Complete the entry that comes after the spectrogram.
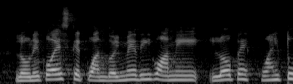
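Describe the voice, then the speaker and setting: A woman with a Puerto Rican accent is heard on a very clean recording with a silent background. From Puerto Rico. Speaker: state legislator and former teacher. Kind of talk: interview. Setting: studio. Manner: halting, many fillers and restarts.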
